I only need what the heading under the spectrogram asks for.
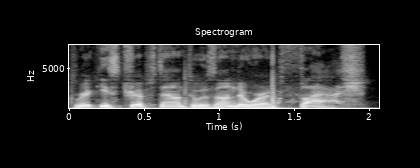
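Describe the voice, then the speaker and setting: A man's voice: medium pitch, a little fast, a little mellow, slight background noise. A man reading stage directions aloud as narrator at a screenplay table read.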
